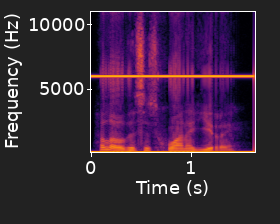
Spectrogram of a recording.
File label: corrupted male voice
